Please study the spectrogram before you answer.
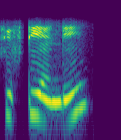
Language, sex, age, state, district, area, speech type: Telugu, female, 45-60, Andhra Pradesh, Annamaya, rural, conversation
